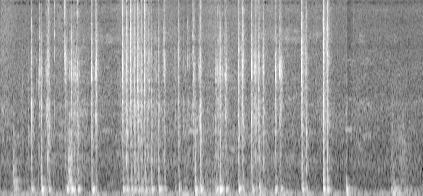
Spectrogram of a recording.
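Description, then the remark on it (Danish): Rapid, uneven keystrokes clatter on a computer keyboard as someone tries to log in to a VPN on a network, coming in quick bursts with brief pauses, fairly loud, with no one speaking. “Prøv at se jeg har tastet forkert.”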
